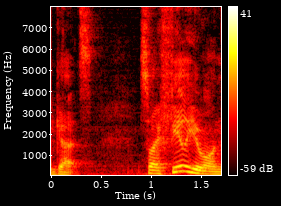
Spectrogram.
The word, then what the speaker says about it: Guts: Like Gatsu versus Guts, they put Guts, man. It's definitely Guts.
